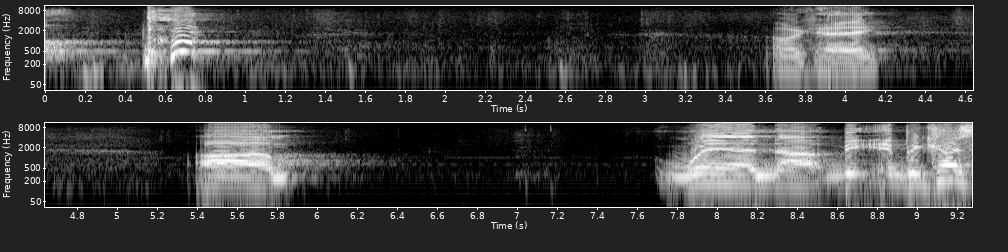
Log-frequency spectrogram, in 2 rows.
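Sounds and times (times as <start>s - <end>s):
rough throat clearing: 0.0s - 1.0s
quiet room hum with faint low drone: 0.0s - 9.2s
single harsh cough: 0.5s - 1.0s
speech: 3.6s - 4.3s, 5.4s - 6.0s, 7.8s - 9.2s.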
